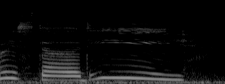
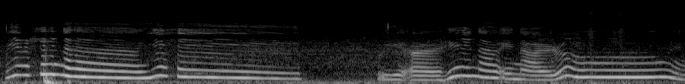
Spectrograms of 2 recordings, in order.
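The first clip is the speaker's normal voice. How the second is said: excited cheer; 7 semitones higher, 6 dB louder, much slower than usual. Real, not acted. Arriving at the hotel room.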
